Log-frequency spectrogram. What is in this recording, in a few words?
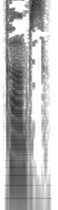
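"pumps", British English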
